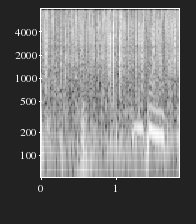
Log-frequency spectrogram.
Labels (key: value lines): label: biophony, cascading saw
recorder: SoundTrap 600 or HydroMoth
